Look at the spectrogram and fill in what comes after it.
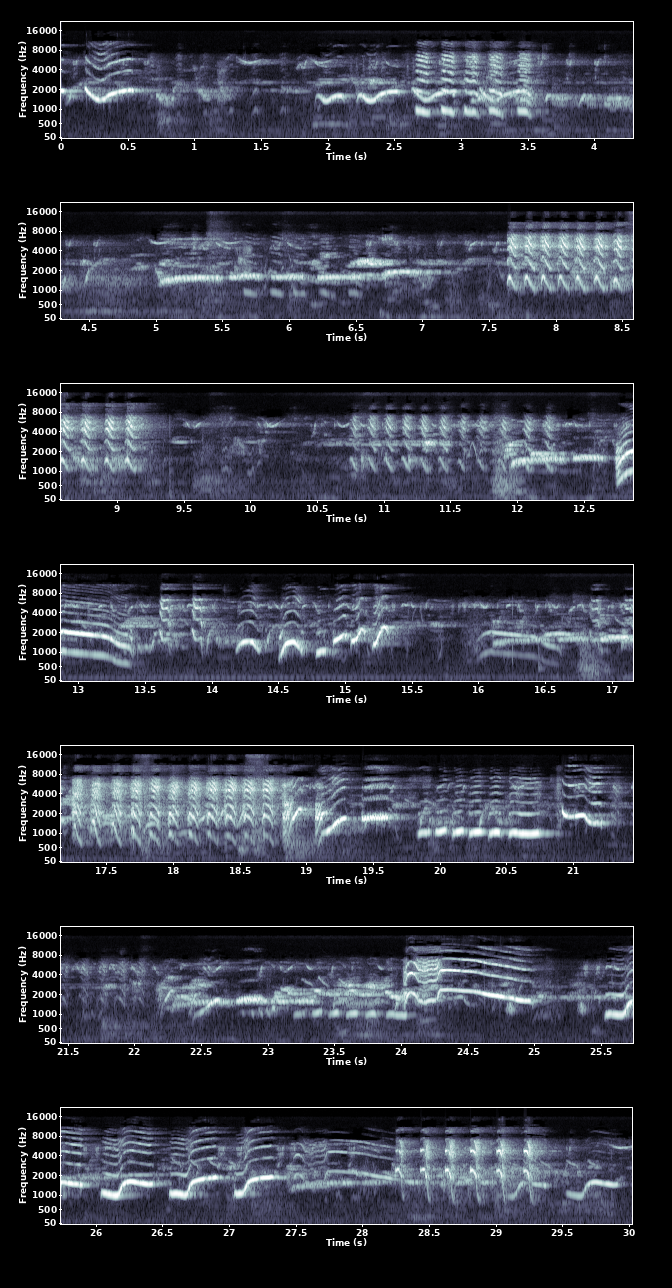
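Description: Several songbirds singing at once: whistled notes and slurred, rising and falling calls, broken by loud, fast trills about ten seconds apart.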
